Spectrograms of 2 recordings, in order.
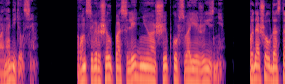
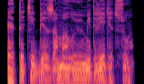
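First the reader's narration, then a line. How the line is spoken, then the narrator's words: Whisper. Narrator (Russian): прошептал Александр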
